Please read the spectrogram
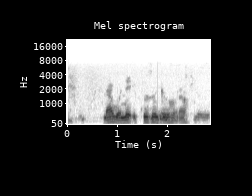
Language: Kinyarwanda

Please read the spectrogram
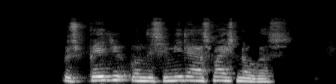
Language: Galician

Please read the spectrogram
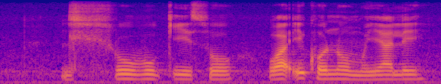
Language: Tsonga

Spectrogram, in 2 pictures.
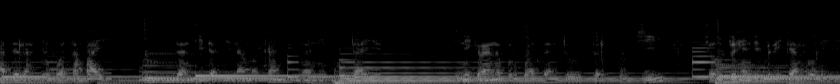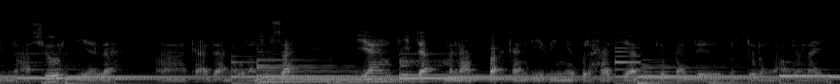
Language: Malay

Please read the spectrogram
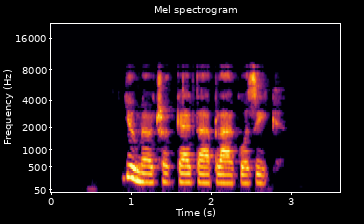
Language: Hungarian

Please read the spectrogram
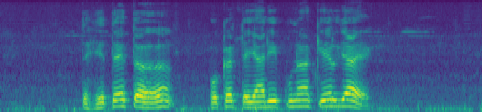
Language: Maithili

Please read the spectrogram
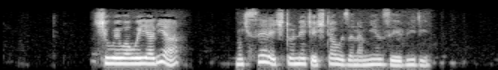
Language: Ganda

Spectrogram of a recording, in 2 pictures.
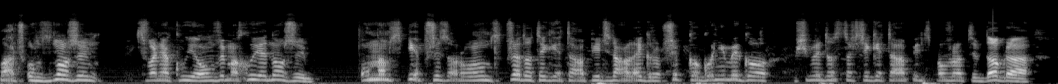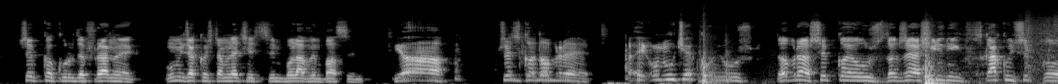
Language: Polish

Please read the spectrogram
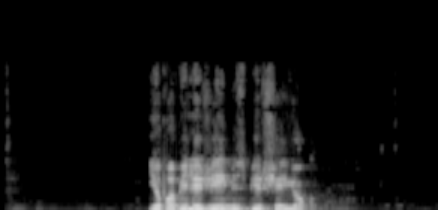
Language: Turkish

